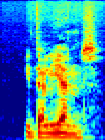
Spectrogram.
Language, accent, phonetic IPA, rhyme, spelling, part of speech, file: Catalan, Valencia, [i.ta.liˈans], -ans, italians, adjective / noun, LL-Q7026 (cat)-italians.wav
- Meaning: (adjective) masculine plural of italià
